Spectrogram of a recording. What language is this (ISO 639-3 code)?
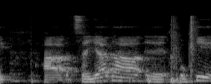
heb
